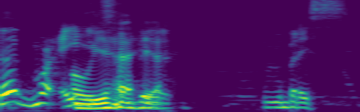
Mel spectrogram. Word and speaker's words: Hubris: Or Hubris, if you are French. Hubris. You don't pronounce it. How much AD do you get, actually? That would be Ubri, right? They don't. Ubri. The French do not read the last one.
